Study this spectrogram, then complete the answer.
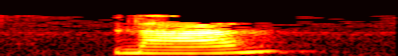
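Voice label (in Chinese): "男", Mandarin Chinese; hsk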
